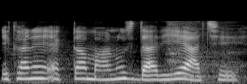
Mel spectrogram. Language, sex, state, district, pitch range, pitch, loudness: Bengali, female, West Bengal, Alipurduar, 215-260 Hz, 245 Hz, -16 LUFS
